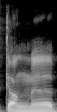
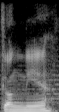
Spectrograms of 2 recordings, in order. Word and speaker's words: Gungnir: I think when I first did Final Fantasy, I would have pronounced it as Gungnir, but I now know it's pronounced Gungnir, because Icelandic language, it's just the way it's said.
